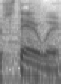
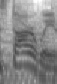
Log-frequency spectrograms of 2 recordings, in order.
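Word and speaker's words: Starway: star star way or stairway it's a star way right I've been saying it wrong um because it's Stars I was saying it's there as if it was a a flight of stairs because in the end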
